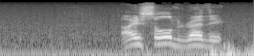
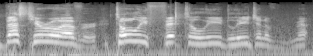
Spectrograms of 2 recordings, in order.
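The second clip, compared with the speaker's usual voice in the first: loud, high mock praise; sarcastic cheer; 7 semitones higher, 8 dB louder, faster than usual. Real, not acted. Mocks the hero's leadership with sarcastic cheering. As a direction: oversell it sarcastically.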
